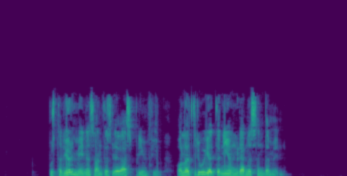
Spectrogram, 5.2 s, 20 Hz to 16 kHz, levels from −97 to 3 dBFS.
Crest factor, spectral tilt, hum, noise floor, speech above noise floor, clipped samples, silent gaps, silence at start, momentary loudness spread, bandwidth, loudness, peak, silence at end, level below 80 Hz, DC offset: 18 dB; -4.5 dB/octave; none; under -90 dBFS; over 60 dB; under 0.1%; none; 0.75 s; 15 LU; 8 kHz; -30 LUFS; -12 dBFS; 0.95 s; -64 dBFS; under 0.1%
